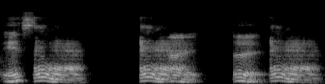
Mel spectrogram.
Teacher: Este es un sonido entre A y E, que es más usado en el inglés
